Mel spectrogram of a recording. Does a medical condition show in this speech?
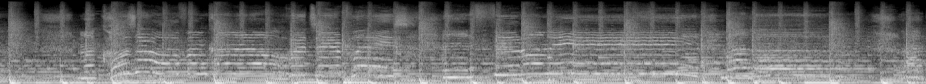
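No.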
